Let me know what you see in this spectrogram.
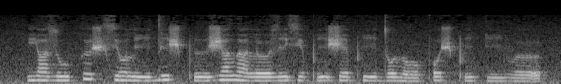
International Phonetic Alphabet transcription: j ɐ z u k ʉ ʃ sʲ o l i d i ʃ pʼ ɨ ʒ ɐ ð ɐ l ɵ z i sʲ ɵ pʼ i ʃ e pʰ i d o ð o pʼ o ʃ pʼ i k i β ɵ

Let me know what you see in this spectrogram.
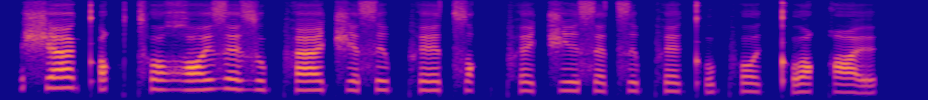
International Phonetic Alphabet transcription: ʃ æ kʼ u q tʰ o ʁ ɒ ɪ̯ z e z u pʰ æ t͡ʃ e s i pʰ e t͡s ɒ q pʰ e t͡ʃ i s e t͡s i pʰ e kʼ u pʰ o ɪ̯ kʼ o q æ ɪ̯

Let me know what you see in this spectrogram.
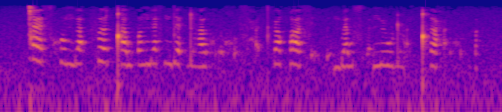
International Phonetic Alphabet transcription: ǀ æ s χʷ ɜ ŋ ɡ a ʔ f ɜ ǃ a w ʔ ʌ ŋ ɡ æ s n d ɛ ʔ ɖʱ a χʷ ɛ̰ χʷ a̰ s ħ ɛ̰ t̪ʰ ʉ qʷ ɜ s ḛ p ḛ m b æ w sʷ æ̰ ŋ ʉ w ɖʱ a̰ ǃʰ ɜ ħ æ̰ χʷ a̰ p

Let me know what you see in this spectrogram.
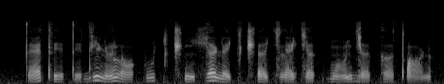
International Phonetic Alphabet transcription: t̪ æ˩˥ tʼ ɪ˧˩˧ t̪ ɪ˩˧ d i˧˥˧ ɳ ə̃˩˥ l ɔ˩˧ k u˧˥˧ c t͡ʃʼ ĩ˧˩˧ ç ɜ˧˥˧ ɳ ɛ˧˩˧ c t͡ʃʼ ɜ˧˩˧ c l æ˩˥ c ɜ˩˧ k b ɔ̃˧˩˧ ɟ ɜ˧˩˧ k ʌ˧˩˧ tʼ ɒ˧˩˧ ɳ

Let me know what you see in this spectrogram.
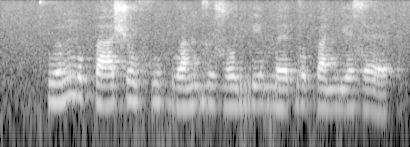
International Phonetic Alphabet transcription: kʷʰ ɛ ŋʷ ɯ p a ʃ o xʷ i ɡʷ a ŋ ɡ ɯ z o rʲ e m ɛ ɡ o p a nʲ ɛ z ɛ

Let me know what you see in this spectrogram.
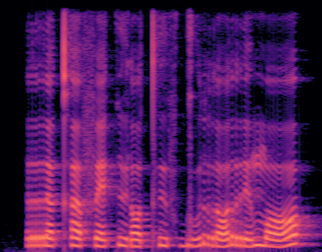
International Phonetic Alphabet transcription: r ɐ˨˩˦ kʰ ɐ˧˩ f ɛ˨˩˦ k ɨ˧˩ ɾ ɔ˧˩ tʰ ɨ˧˩ f ɡ u˨˩˦ r ɔ˨˩˦ r ɘ˨˩˦ m ɔ˨˩˦

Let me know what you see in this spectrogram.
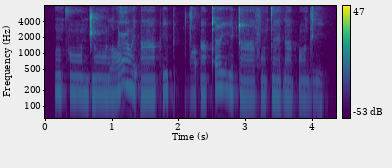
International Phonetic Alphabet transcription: ũ t̪ʰ ɔ̃ː n d͡ʒ ɔ̃ː l ɔ ʕ ɔ̃ ɪ̯ ʔ ãː pʼ i p | dˤ ɛ ʔ ã qʼ iː ʈ ãː f ɔ̃ t̪ ɛ̃ ɗ ã pʼ ɔ̃ d i

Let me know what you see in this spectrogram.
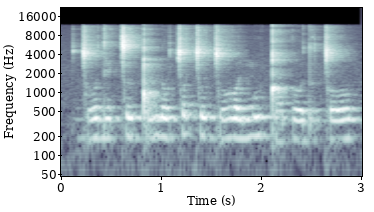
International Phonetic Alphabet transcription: ɡ͡ǀ o d e ǀ ɯ ɡ͡ǃ u n o ǀ o ǀ u ɡ͡ǀ u ʁʷ i m u ɡ͡ǃ æ k o d o ǀ o

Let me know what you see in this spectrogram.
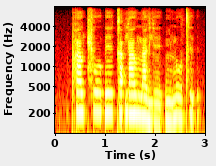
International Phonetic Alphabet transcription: pʰ a˦ ʊ̯ t͡ɕʰ o˦ ʊ̯ ʔ e˦ ɪ̯ k ä˦ ʔ j a˦ ʊ̯ n a˦˨ ɪ̯ j e˨ ʔ ĩ˨ n o˦˨ ʊ̯ tʰ ɪ˦ ʔ

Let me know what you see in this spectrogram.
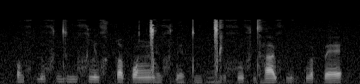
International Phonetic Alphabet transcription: ɔ̤ xʷ ɠ ɯ xʷ dʱ ṳ xʷ l i xʷ qʷ a p ɔ ŋ͡ǀ ɛ̤ xʷ ɗ ɛ̤ tʷ i̤ ɡ͡ǀ i xʷ a xʷ dʱ a xʷ ɡʷ ɛ kʷ a p ɛ

